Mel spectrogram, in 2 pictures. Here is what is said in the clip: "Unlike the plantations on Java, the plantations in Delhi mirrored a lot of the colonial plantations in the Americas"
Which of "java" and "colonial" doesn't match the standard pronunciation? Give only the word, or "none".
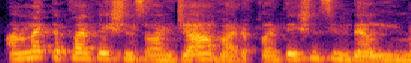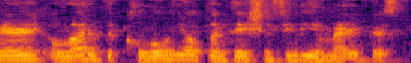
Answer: none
